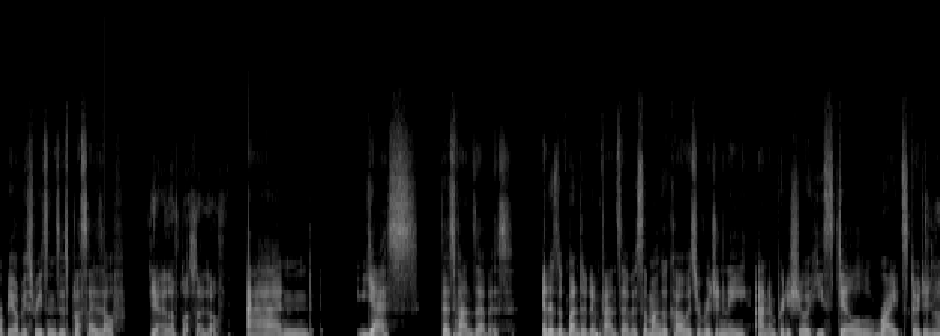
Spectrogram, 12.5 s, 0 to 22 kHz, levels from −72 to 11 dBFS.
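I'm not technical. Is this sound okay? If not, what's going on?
No. At 1.39 to 1.42 seconds there is damaged data in a compressed stream: part of the stored file was corrupted, so the player misread it and produced a brief glitch in the speech.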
